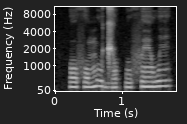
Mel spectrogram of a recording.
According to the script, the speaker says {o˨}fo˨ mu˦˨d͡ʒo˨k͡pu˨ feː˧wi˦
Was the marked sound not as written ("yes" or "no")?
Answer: no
